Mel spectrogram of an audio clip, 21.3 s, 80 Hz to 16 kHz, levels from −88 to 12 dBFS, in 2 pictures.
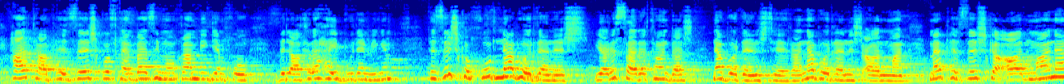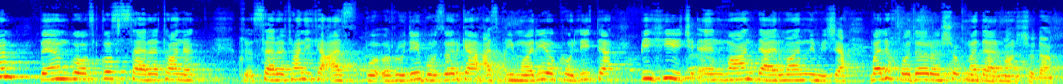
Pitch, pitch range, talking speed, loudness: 230 Hz, 210-260 Hz, 135 wpm, -16 LUFS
